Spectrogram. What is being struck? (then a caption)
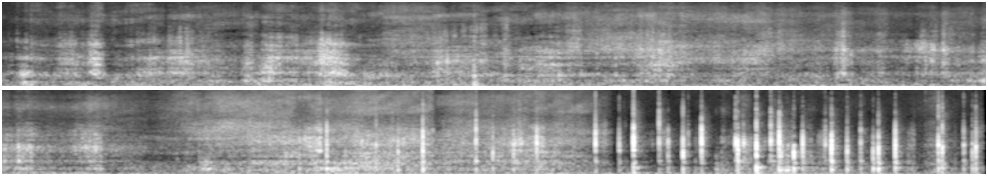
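Kraft cardboard mailer box. Long nails scratch across a hollow brown kraft cardboard mailer box with a dry, papery rasp for about twelve seconds. Then several nails tap the box in quick, crisp, hollow clicks that die away almost instantly.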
